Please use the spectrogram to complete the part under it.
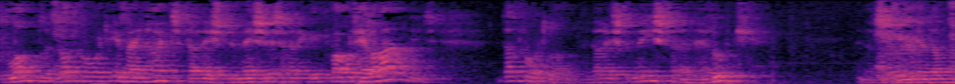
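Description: Older Dutch-speaking preacher in an echoing hall. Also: male voice, fairly high pitch, a little hiss or hum. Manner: animated storytelling, acts out the voices in his story. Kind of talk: sermon. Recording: echoey hall, mic set at a distance.

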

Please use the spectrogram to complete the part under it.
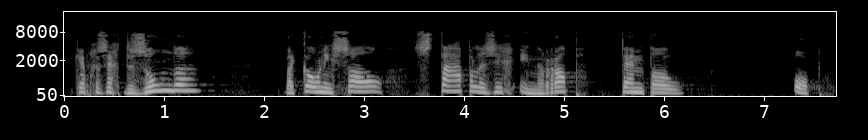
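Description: A man preaching a sermon and reading aloud from Scripture, leaning on key words and sinking low on them. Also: darkish tone, no echo. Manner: emphatic, slows and drops low on key words.

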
